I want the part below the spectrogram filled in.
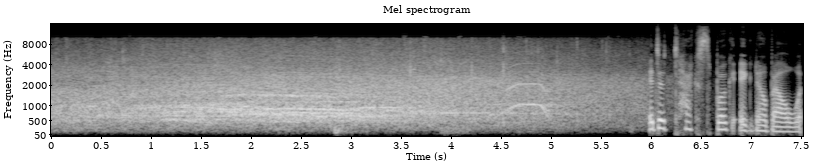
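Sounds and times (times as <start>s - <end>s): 
large audience laughing at an award ceremony: 0.0s - 2.8s
audience clapping at an award ceremony: 0.0s - 6.5s
speech: 6.0s - 7.5s.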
